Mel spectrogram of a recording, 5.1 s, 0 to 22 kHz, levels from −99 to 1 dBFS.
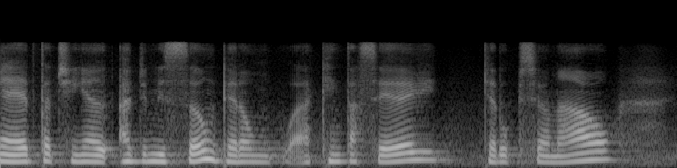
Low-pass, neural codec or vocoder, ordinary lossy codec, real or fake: none; codec, 16 kHz, 0.5 kbps, FunCodec, trained on Chinese and English, 25 frames a second; none; fake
